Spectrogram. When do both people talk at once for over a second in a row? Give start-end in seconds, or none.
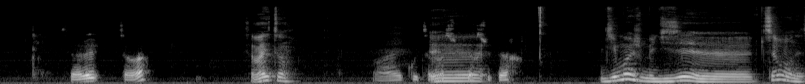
none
